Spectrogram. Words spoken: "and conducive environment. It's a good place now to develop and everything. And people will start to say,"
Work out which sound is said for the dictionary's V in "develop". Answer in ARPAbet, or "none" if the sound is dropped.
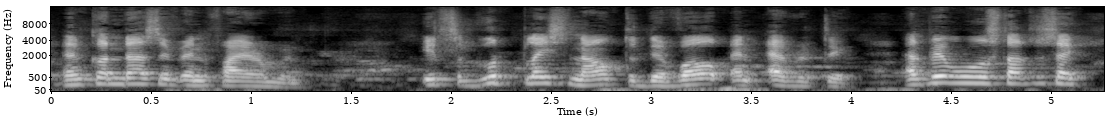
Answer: V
